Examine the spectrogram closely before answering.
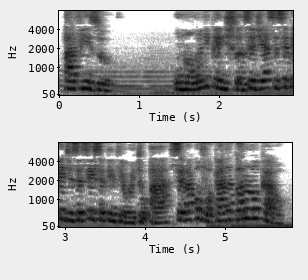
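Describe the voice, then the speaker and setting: High-voiced formal woman narrator, echoey. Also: expressive, a little fast. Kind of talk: scripted documentary-style narration of fiction. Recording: roomy echo, faint music behind. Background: faint music.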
